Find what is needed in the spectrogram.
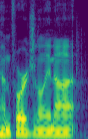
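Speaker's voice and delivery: usual speaking voice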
